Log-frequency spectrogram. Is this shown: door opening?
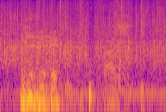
no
